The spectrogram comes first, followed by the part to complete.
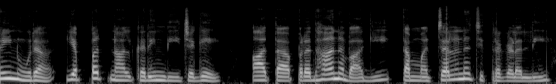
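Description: From 4.46 s to 5.47 s, the speech carries periodic USB or driver dropouts. Every half second, a tiny slice of audio, around a millisecond, is skipped outright. Something is briefly blocking the audio path. About three evenly spaced ticks result.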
